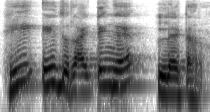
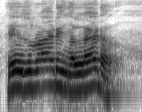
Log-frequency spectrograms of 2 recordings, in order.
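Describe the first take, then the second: First: The t in letter is full and clear. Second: The t in letter is soft, nearly dropped. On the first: "ये तो हुआ Indian English में।" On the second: "British accent में इस sentence को किस प्रकार से बोलेंगे?"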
